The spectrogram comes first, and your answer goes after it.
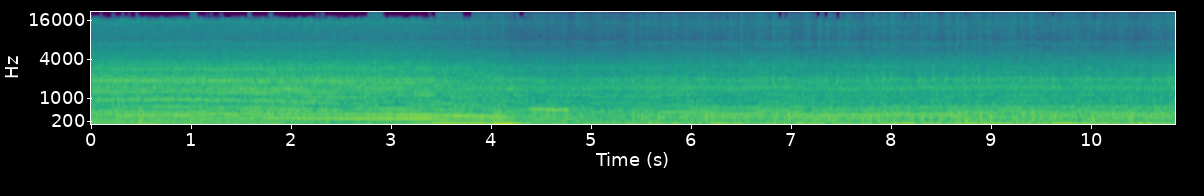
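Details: Troy-Bilt TB272V two-stroke leaf blower after turning the single-D half-moon carburetor mixture screw out about one and a half turns: revs high, pitch drops, settles into a fast busy buzz; runs but idles a little high.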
